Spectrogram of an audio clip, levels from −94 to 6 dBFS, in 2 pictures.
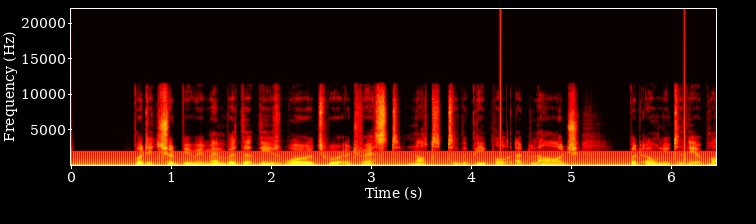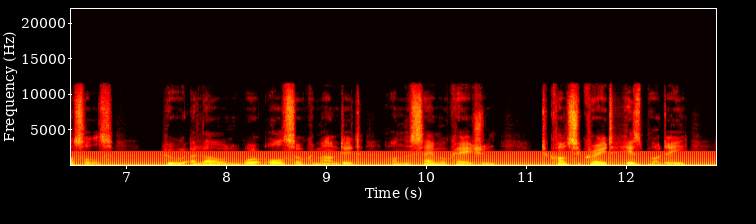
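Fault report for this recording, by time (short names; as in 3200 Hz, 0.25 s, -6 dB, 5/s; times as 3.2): buzz 50 Hz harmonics 38 -26 dBFS
4.29 pop -5 dBFS
6.13 pop -5 dBFS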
